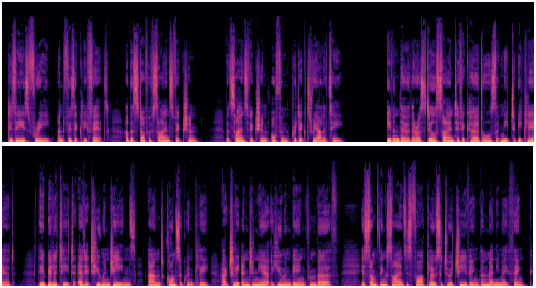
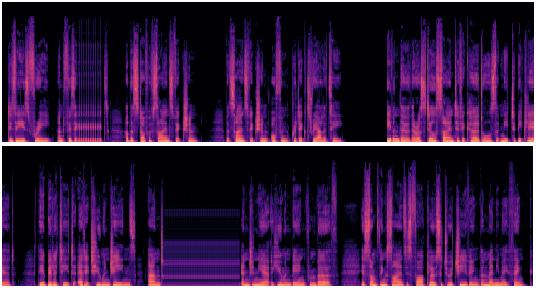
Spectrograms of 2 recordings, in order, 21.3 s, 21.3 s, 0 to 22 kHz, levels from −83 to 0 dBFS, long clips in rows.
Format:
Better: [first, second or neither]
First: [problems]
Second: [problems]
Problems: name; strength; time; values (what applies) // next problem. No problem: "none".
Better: first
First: none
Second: audio freezing; at 1.5 s and at 14 s for 1.5 s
